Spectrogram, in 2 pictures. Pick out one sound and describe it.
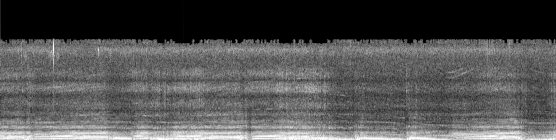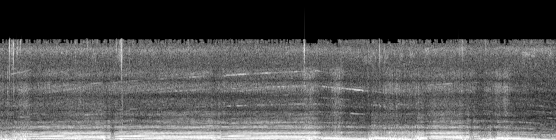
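A racing car engine roars loudly, rising in pitch as it speeds up and dropping sharply at each gear change and braking.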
